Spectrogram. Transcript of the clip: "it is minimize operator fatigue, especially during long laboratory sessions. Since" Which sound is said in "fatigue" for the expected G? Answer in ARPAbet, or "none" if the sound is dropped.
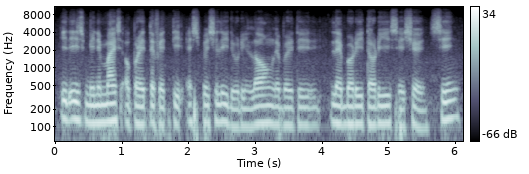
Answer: none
